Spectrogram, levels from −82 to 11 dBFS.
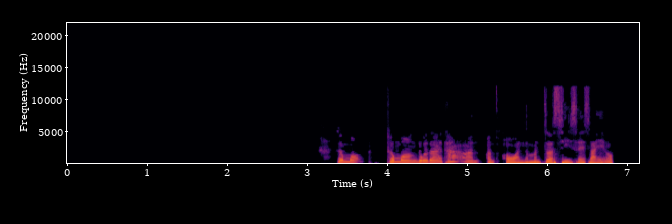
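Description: Compressed frames skipped at 6.47–6.49 s in this speech clip: the audio jumps ahead about 50 ms, consistent with two missing 23.2 ms frames. Cut-off end at 6.83 s: the final buffers never played, so the speech stops mid-sound and falls straight into digital silence with no natural decay.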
